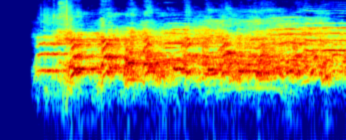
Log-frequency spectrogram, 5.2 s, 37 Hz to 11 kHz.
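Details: Excited dogs barking at an indoor flyball tournament in Dover Ice Arena, New Hampshire, April 2011; after a half-second of quiet, rapid sharp barks and shrill yips burst in and continue, layered with crowd chatter.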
